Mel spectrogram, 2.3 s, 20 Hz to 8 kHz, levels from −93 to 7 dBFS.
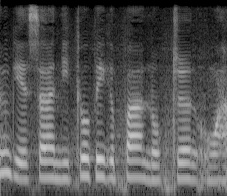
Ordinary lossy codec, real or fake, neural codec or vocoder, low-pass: none; fake; codec, 16 kHz, 0.8 kbps, ZipCodec; 7.2 kHz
